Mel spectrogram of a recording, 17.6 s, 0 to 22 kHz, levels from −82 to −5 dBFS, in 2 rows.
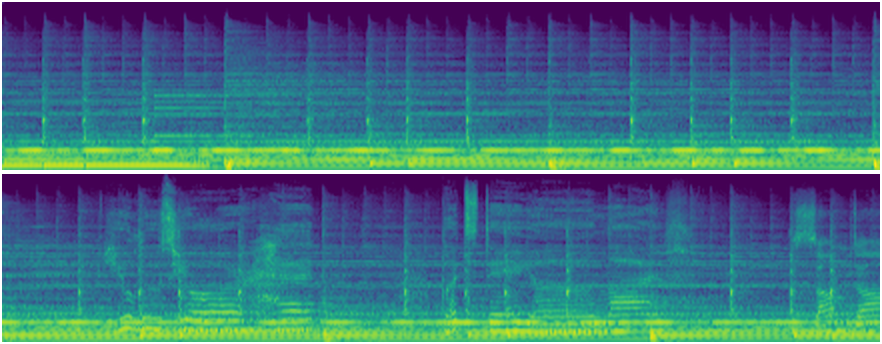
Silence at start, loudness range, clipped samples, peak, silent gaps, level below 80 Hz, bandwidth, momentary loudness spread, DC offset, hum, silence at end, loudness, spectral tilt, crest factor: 0 s; 1 LU; under 0.1%; -2 dBFS; none; -30 dBFS; 16.5 kHz; 4 LU; under 0.1%; none; 0 s; -19 LUFS; -7 dB/octave; 16 dB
